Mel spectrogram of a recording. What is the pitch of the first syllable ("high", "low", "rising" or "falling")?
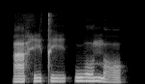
low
